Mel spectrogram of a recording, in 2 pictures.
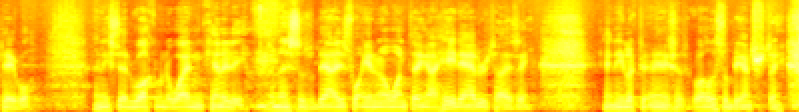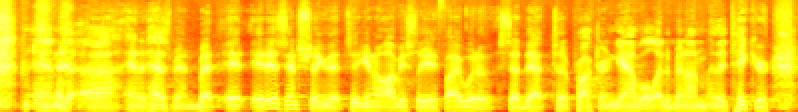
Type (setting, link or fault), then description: setting, live audience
